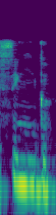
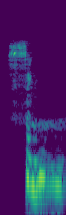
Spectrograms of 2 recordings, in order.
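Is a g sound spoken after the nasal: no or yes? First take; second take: yes; no. First: It ends in the nasal followed by a g sound. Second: It ends in the nasal with no g sound. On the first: The speaker calls it wrong. "We don't say sing" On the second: The speaker calls it right. "So we only pronounce the velar nasal"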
